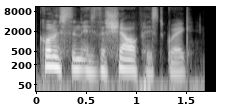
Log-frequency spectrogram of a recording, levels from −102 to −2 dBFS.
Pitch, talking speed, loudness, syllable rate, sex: 135 Hz, 165 wpm, -19 LUFS, 5.3 syllables/s, male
